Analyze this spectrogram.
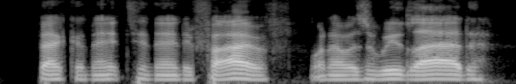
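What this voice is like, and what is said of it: Put-on Irish accent. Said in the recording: “Are you speaking with an Irish accent?”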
